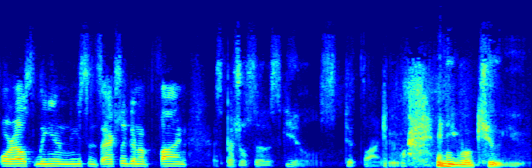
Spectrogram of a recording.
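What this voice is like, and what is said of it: Dramatic movie trailer narrator voice. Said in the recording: “that's my movie trailer voice, not a Liam Neeson voice”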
